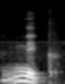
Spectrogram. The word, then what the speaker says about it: NIC: A network card, sometimes called a network interface card, NIC, pronounced NIC, is a communication device that enables a computer or device that does not have built-in networking capability to access a network.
